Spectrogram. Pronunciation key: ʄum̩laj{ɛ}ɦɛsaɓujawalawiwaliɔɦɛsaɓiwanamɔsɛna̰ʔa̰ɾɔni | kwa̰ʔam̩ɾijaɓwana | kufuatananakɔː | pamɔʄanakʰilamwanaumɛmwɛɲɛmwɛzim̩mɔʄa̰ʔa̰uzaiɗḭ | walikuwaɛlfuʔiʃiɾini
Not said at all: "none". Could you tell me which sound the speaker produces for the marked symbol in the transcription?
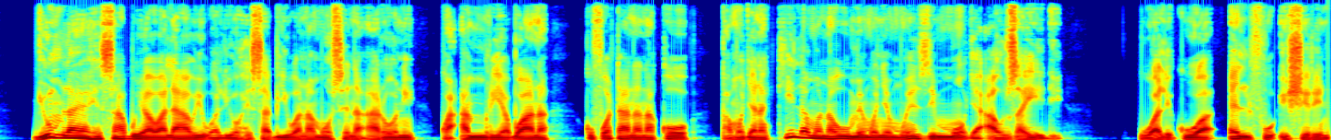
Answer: a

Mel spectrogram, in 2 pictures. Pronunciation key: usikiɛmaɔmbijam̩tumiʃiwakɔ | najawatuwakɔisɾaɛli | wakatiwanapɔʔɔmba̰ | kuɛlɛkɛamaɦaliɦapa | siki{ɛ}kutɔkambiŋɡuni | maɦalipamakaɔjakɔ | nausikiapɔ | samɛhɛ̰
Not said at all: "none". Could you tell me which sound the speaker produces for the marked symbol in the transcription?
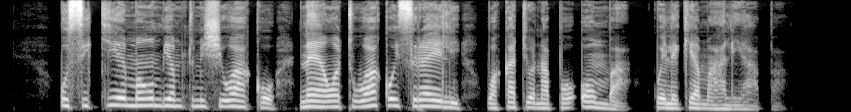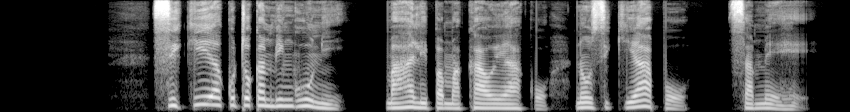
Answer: a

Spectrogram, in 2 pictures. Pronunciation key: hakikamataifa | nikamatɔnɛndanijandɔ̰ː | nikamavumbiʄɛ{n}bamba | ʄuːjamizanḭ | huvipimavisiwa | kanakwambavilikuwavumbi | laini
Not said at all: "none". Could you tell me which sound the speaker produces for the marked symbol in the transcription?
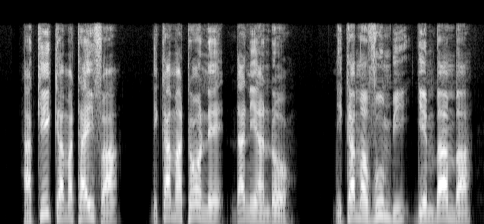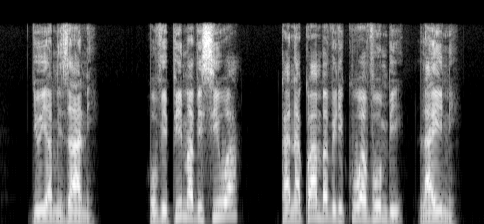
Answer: m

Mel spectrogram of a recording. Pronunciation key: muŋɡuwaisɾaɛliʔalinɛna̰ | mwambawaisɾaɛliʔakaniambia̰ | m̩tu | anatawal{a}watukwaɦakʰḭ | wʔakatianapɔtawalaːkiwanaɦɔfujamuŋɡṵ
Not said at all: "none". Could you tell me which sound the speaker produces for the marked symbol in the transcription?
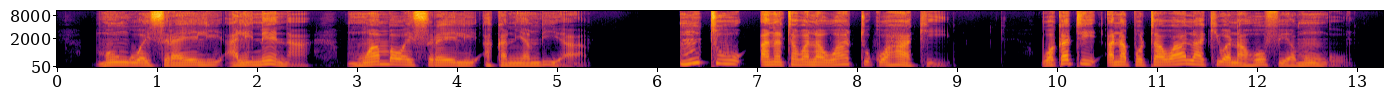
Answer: a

